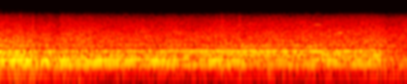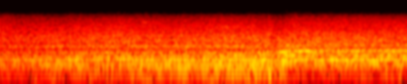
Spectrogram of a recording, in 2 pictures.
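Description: Steam locomotive whistle blown in two long blasts, a steady tone of several pitches together: the first lasts about five seconds, the second starts about nine seconds in. Underneath runs the steady rumble of the moving steam train.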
